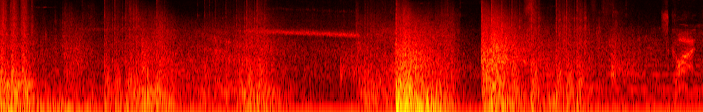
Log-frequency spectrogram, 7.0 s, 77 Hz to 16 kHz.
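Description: Bursts of Sturmgewehr assault rifle fire crackle in Company of Heroes 2 amid a busy battlefield, several sharp volleys and rattling shots among other combat sounds, with someone talking over much of it.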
